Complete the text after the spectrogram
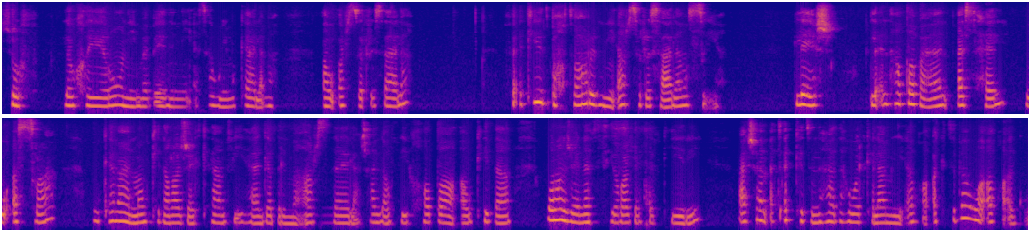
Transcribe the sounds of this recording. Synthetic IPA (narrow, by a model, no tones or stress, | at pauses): ʃuːf | lawxajːɑɾˤuːnimabeːnʔɪnːḭʔasawːimʊkaːlama | ʔawʔɑɾˤsalːɪsaːla | faʔakʰiːd̪bɪxt̪ʰɑːɾˤʔɪnːiʔɑɾˤsalɾɪsaːlanɑsˤːɪjːa | leːʃ | lɪʔa̰nːhat̪ˤɑbʕɑnʔashal | wʔɑsɾˤɑʕ | wkamaːnmʊmkɪnʔɑɾˤɑːd͡ʒɪʕɪlkʰalaːmfiːɦaɡablma̰ʔɑɾˤsalʕaʃaːnlawfixɑt̪ˤɑʔawkʰɪða | wɾˤɑːd͡ʒɪʕnafsiɾˤɑːd͡ʒɪʕt̪afkʰiːɾi | ʕaʃaːnʔat̪ʔakːad̪ʔɪnːɦaːðaɦʊwːalkʰalaːmɪlːḭːʔabɣa̰ʔakt̪ʰabawɪʔa̰bɣa̰ʔaɡuːl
